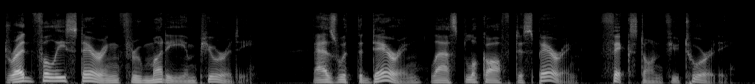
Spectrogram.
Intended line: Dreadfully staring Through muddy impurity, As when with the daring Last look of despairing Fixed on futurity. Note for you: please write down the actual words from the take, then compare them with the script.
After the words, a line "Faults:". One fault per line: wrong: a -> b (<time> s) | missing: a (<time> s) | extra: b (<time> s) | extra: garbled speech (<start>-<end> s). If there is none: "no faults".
Dreadfully staring Through muddy impurity, As with the daring Last look off despairing Fixed on futurity.
Faults:
missing: when (3.4 s)
wrong: of -> off (4.9 s)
